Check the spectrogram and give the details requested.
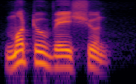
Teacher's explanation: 4 syllables with the stress on the 3rd syllable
